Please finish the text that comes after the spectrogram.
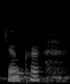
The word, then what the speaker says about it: Juncker: John Kerr was there John Kerr you pronounce it Juncker John Kerr was there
